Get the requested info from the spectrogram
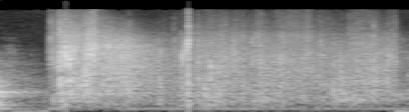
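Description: A sudden whoosh of hissing noise about a quarter second in, fading slowly into a steady hiss, with a single sharp click about a second in.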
